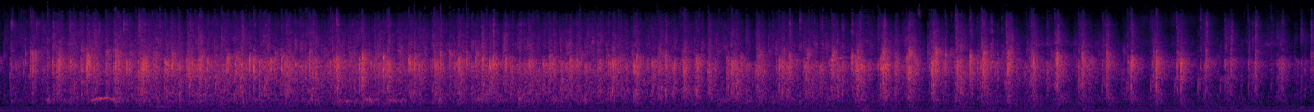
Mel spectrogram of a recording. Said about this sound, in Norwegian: Og nå må dere gi panelet vårt en skikkelig, skikkelig god applaus.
